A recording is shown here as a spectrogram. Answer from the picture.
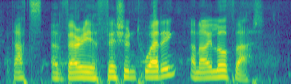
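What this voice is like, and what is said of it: Irish accent impression. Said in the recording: “How was that as a Michael impression? ... Oh, that was very good. ... That's a very good Irish accent.”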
